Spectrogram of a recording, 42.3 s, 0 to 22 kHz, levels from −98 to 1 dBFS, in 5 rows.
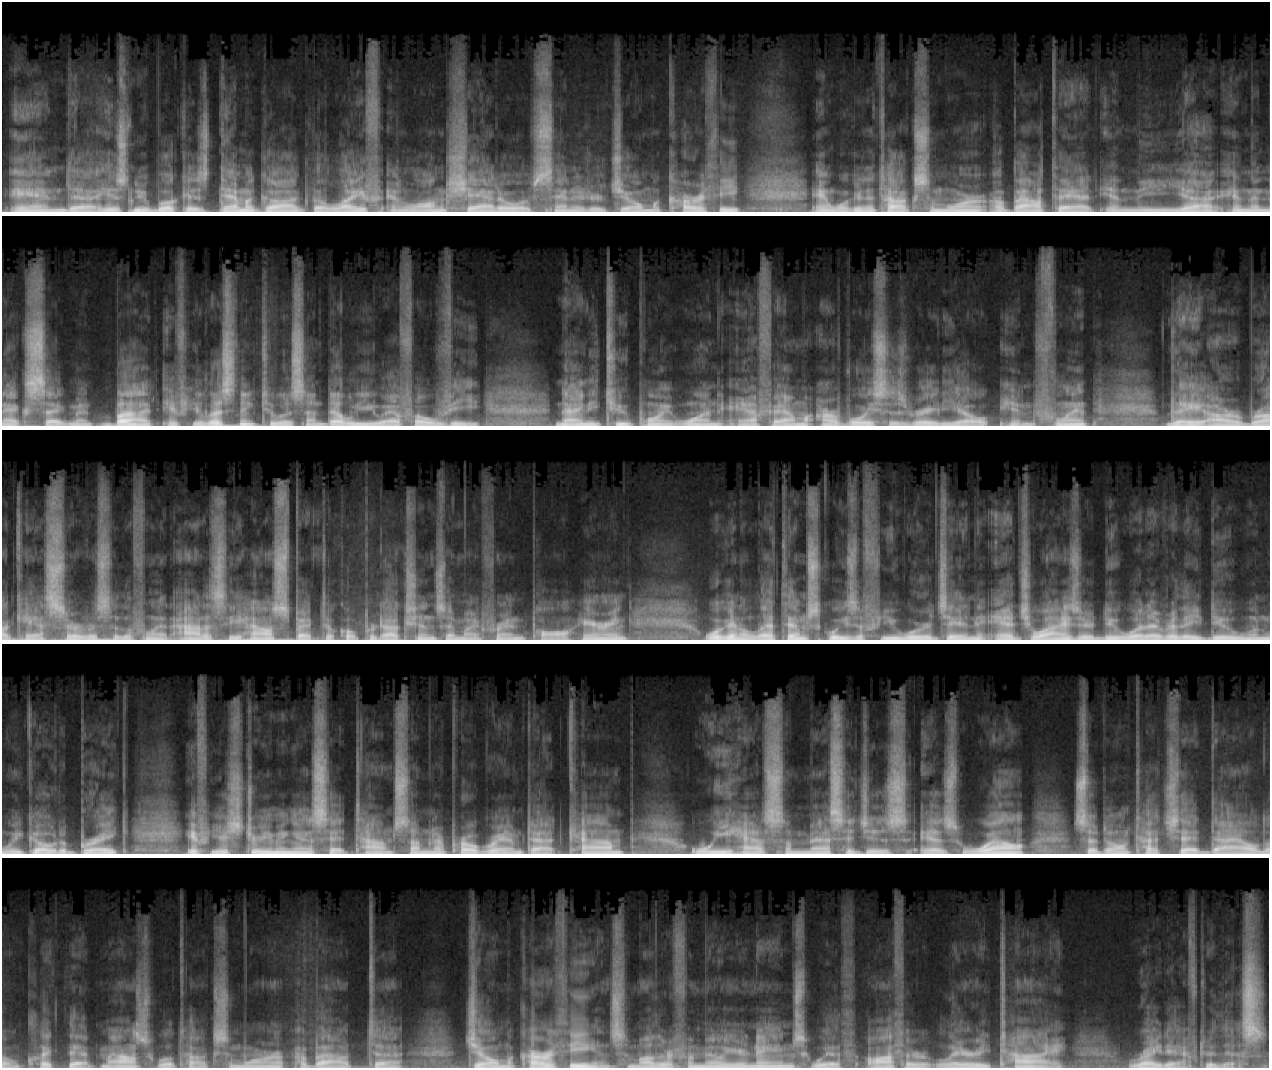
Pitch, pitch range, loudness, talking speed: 90 Hz, 85-100 Hz, -21 LUFS, 180 wpm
